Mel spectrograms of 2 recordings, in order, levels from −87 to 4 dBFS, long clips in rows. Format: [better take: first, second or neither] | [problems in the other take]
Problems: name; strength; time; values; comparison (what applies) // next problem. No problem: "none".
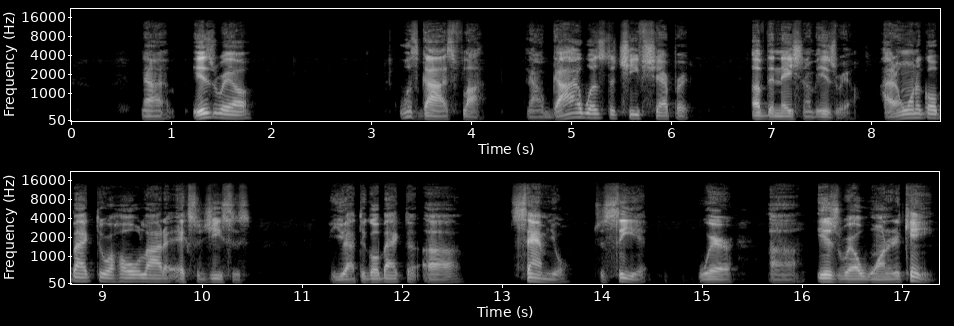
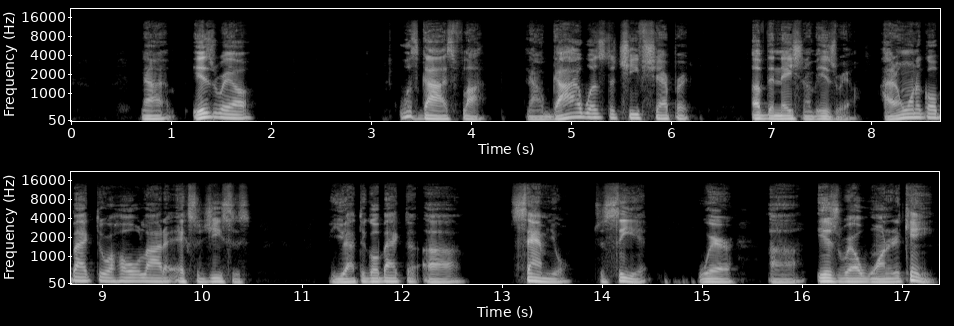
second | thin; somewhat; fading below 300 Hz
